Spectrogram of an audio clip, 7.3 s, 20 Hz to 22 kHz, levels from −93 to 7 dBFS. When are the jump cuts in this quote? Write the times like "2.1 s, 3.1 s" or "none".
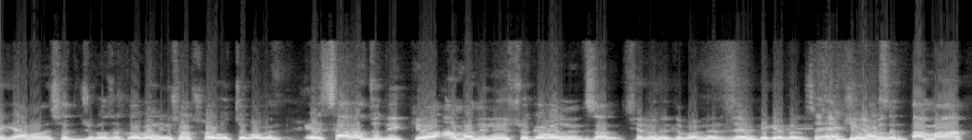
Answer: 2.2 s, 6.1 s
